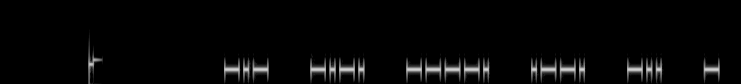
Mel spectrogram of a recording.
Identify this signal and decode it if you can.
Morse code, heard as a keyed tone, about 25 wpm, spaced as for 14 wpm, 700 Hz. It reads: KC9PDT
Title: USA Call Signs - 3x Character Spacing - 25wpm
